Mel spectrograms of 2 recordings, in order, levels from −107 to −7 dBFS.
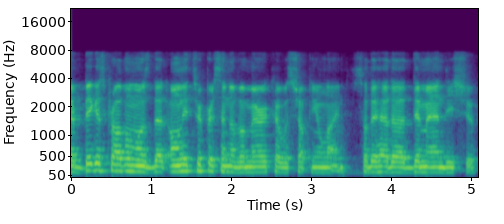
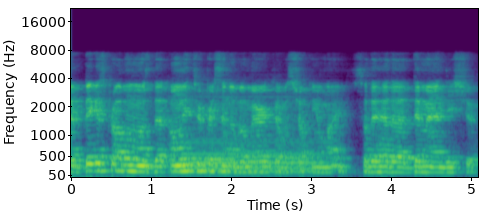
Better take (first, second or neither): first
